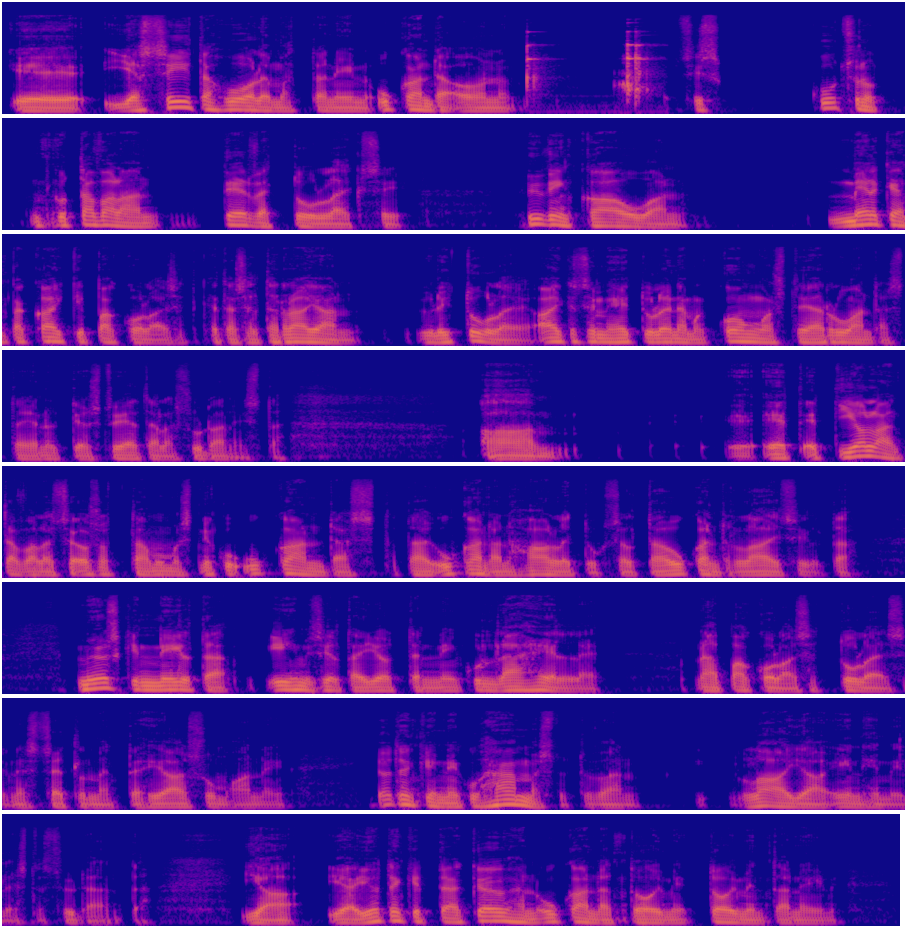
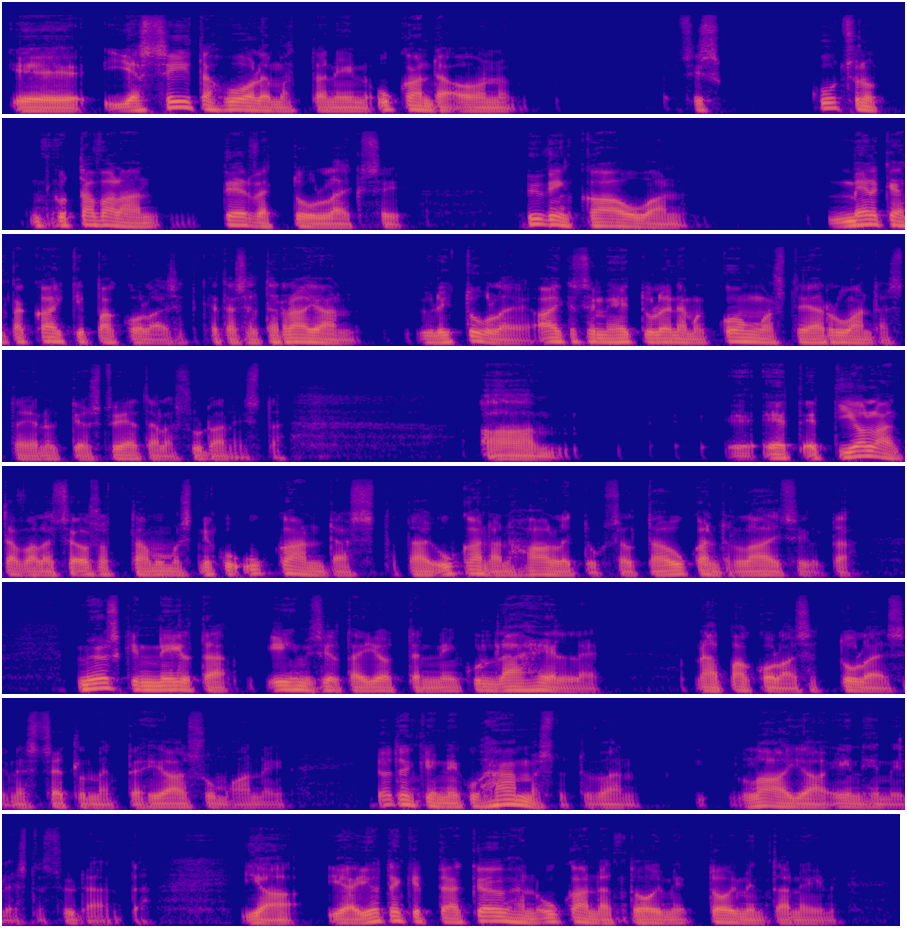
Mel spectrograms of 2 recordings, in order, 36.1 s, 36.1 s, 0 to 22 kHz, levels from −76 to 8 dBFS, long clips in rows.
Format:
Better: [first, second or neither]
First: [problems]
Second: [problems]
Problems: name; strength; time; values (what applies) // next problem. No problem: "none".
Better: second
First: clattering dishes; loud; at 2.5 s; peak 2 dB above the speech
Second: none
